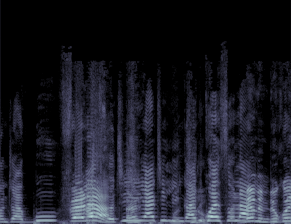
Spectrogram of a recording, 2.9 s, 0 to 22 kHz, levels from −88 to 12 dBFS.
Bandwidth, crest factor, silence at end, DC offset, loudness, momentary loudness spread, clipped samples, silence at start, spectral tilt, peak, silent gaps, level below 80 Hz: 16.5 kHz; 18 dB; 0 s; under 0.1%; -21 LUFS; 12 LU; under 0.1%; 0 s; -3 dB/octave; -4 dBFS; none; -58 dBFS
